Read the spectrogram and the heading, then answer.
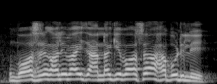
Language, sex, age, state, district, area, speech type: Odia, male, 45-60, Odisha, Jagatsinghpur, urban, spontaneous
